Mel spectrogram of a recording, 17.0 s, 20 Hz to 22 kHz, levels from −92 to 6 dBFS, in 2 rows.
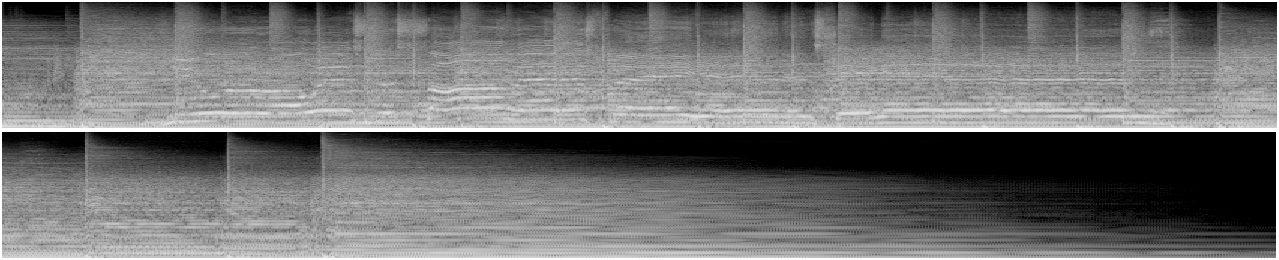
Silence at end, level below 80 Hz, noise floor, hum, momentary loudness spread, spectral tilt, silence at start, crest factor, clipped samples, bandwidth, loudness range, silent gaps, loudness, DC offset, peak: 1 s; -16 dBFS; -40 dBFS; 50 Hz at -35 dBFS; 13 LU; -5 dB/octave; 0 s; 10 dB; under 0.1%; 19 kHz; 11 LU; none; -10 LUFS; under 0.1%; 0 dBFS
